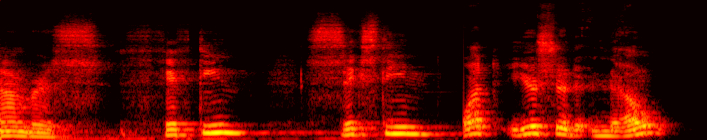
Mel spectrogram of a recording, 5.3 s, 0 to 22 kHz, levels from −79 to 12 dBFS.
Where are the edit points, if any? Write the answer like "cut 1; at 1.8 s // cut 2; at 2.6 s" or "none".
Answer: cut 1; at 3.3 s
